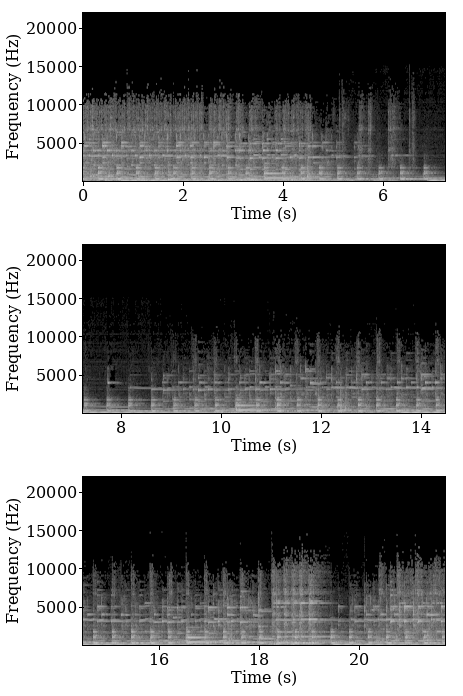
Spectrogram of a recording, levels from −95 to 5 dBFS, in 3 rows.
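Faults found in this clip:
No faults found in this recording; the audio path performs as expected throughout.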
